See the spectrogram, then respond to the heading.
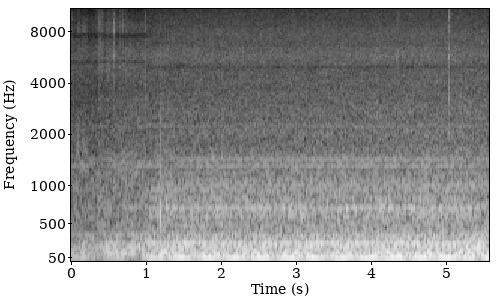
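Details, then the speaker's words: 2017 Rheem central air conditioner, just after it shut off: steady low hum with fine, even pulsing and no knocks or rattles; normal scroll compressor sound. "And it just shut off. Now you can hear the scroll sound in this one."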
